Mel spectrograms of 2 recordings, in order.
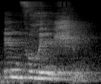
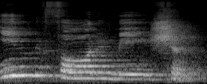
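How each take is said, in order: First: The word is said smoothly without breaks. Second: The word is split into separate syllables. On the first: "এটাকে আমরা fluently কিভাবে বলবো?" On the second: "যারা beginners তারা কিভাবে ভাগ করবে? ... চারটে সিলেবল রয়েছে।"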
